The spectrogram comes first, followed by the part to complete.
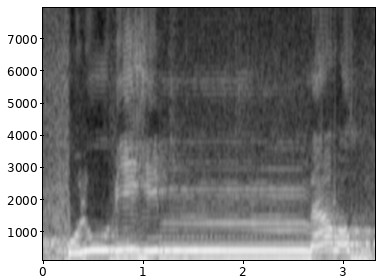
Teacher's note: Mim pertama masuk ke mim kedua. Kemudian cara gunahnya, gunah lewat hidung full. · Kemudian cara gunnahnya, gunnah lewat hidung full. Lewat hidung full. Jadi tidak dibagi dua suara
